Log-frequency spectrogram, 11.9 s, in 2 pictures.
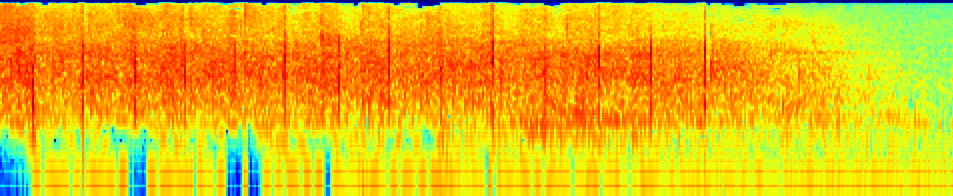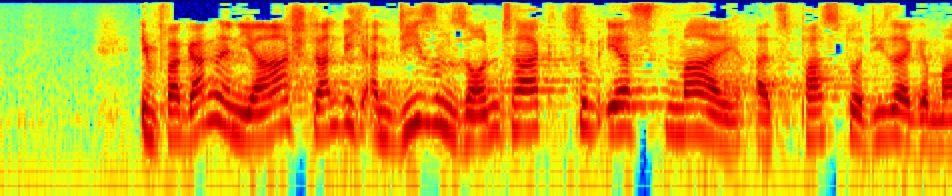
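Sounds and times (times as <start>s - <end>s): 
crowd applauding: 0.0s - 5.1s
speech: 6.8s - 11.8s.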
